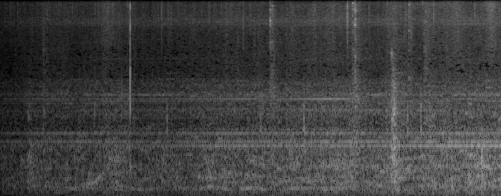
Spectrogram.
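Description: Automatic rotating mochi-baking machine running, its cast-iron moulds moving around the loop with a steady mechanical sound and a few sharp clicks. The sound swells gradually after a brief dip at the start.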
